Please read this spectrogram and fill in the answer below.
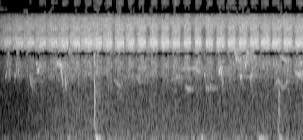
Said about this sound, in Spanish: Y cuando suena la chicharra, es que el calor aprieta, ¿no? Yo creo que todos tenemos identificado este sonido de algunas tardes de verano que dices, madre mía, aquí está la chicharra en toda su intensidad, qué calorazo, ¿no?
